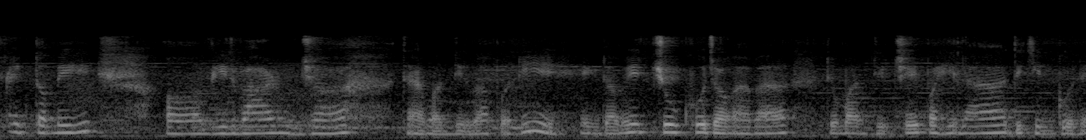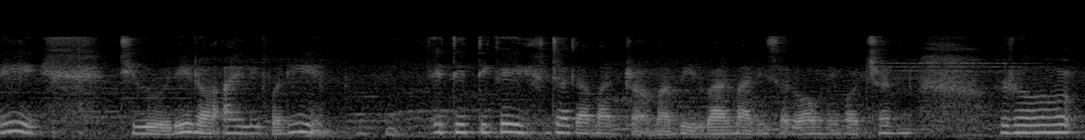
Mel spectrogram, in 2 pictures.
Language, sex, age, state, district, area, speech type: Nepali, female, 30-45, West Bengal, Darjeeling, rural, spontaneous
